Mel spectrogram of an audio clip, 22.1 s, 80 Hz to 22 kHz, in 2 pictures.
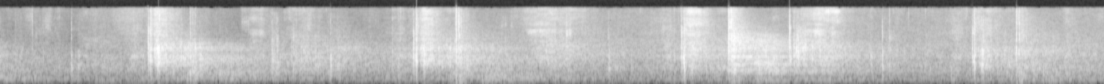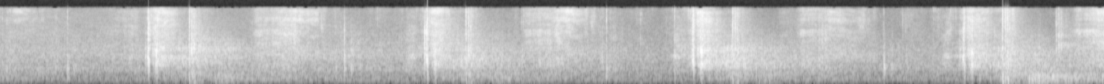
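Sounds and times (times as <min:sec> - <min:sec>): hockey stick striking puck: 0:00.0 - 0:22.0
puck knocking: 0:00.0 - 0:22.0.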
